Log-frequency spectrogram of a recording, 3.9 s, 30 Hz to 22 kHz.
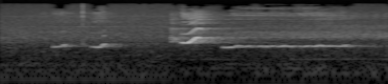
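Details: Song of a captive lar gibbon, Safaripark Beekse Bergen, 9 July 2021: a few soft hoots, one sharp upward swoop, then a long steady tone held for nearly two seconds.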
